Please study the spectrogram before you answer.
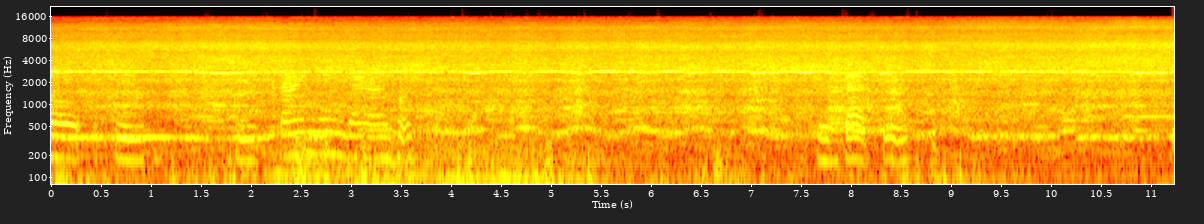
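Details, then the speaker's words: Horse at the vet, after a chiropractic adjustment and blood draw, having its teeth floated: a steady high-pitched motor whine with grinding as a power float files the horse's back teeth during routine dental floating. "and now they are currently working on his teeth called floating floating their teeth"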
